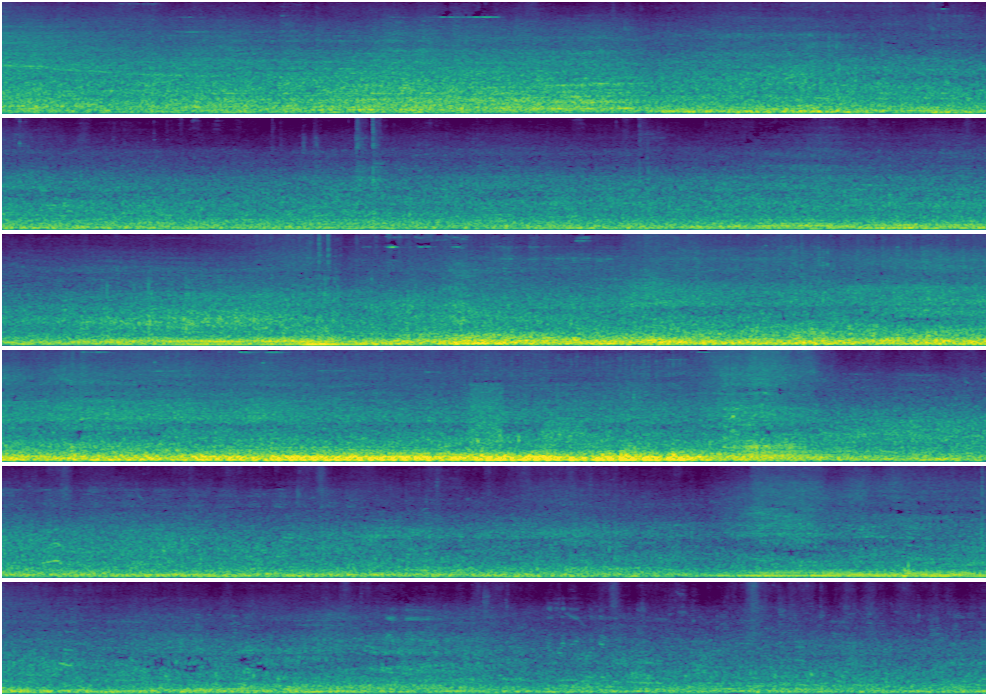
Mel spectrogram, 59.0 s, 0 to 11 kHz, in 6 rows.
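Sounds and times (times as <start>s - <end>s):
city traffic rumble: 0.0s - 59.0s.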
